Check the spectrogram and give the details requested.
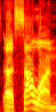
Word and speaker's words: Samhain: an interesting way to Sawan is the pronunciation of Samhain you know it's written Samhain you're supposed to call it one so I didn't hear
